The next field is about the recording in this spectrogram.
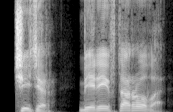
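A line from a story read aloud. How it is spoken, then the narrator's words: Barked over radio. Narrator (Russian): рявкнула рация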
